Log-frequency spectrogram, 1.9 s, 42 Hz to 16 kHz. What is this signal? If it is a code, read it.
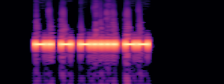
Morse code, heard as a keyed tone, about 45 wpm, 700 Hz. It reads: NT6M
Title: USA Call Signs - 2x Character Spacing - 45wpm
